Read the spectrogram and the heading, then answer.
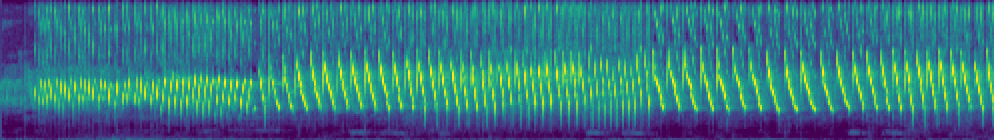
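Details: Training song of a Belgian canary: a steady buzzing trill opens, then breaks into a long series of swift descending notes that continue, slightly changing tempo, to the end.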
